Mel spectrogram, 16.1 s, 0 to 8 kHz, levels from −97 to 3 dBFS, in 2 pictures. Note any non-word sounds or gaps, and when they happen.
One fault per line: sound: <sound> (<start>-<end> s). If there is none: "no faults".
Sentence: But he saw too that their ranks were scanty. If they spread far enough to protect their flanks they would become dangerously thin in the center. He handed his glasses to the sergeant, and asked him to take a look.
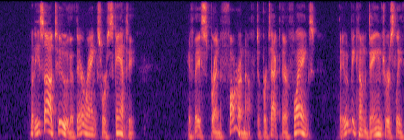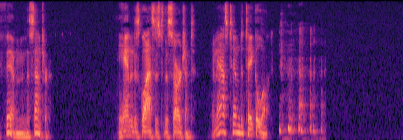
sound: laugh (13.6-14.6 s)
